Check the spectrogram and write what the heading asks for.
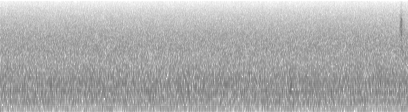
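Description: Steady, even rushing of a brook running through a wooded gorge, with no distinct events.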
